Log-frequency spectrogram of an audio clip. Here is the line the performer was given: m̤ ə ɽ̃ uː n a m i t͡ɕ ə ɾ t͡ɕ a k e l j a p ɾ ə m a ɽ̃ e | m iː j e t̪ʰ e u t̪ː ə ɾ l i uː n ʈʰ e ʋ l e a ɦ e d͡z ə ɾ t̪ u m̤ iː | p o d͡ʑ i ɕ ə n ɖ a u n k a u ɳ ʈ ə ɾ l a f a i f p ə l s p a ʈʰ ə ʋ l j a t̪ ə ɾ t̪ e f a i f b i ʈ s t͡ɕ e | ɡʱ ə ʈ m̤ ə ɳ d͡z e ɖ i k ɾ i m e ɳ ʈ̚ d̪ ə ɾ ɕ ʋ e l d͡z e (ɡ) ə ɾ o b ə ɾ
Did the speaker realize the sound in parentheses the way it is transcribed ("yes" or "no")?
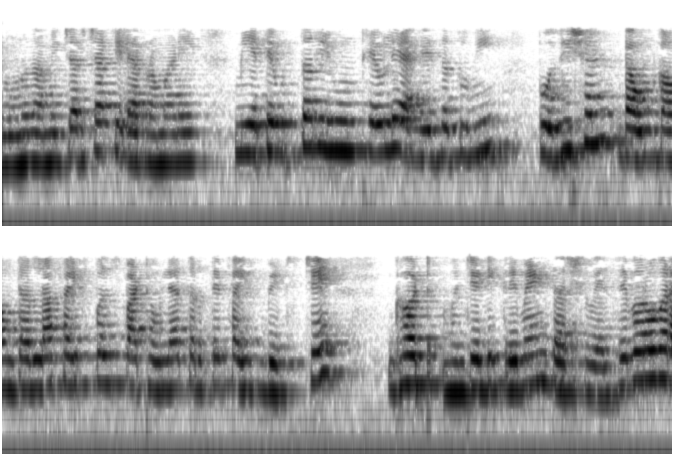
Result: no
